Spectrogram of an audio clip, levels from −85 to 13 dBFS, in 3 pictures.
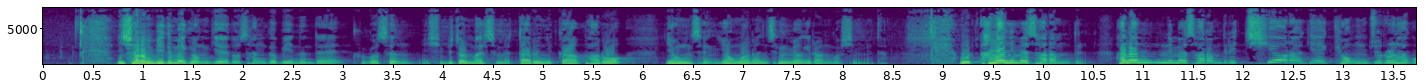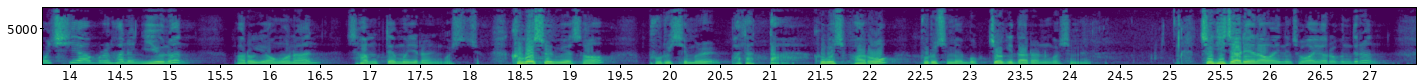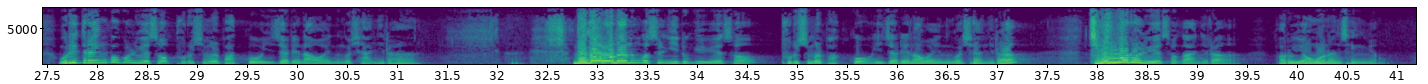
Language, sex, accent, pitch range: Korean, male, native, 135-210 Hz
